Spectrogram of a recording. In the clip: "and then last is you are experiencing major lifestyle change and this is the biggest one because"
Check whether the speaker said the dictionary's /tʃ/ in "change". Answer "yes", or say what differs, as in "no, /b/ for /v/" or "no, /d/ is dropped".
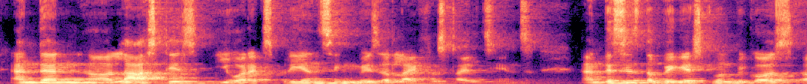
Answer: no, /s/ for /tʃ/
